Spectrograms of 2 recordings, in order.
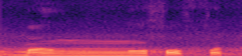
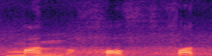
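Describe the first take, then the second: First: The n blurs into a nasal ng. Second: The n is pronounced clearly and distinctly. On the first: The speaker calls it wrong. "salah itu" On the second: The speaker calls it right. "N-nya harus jelas"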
